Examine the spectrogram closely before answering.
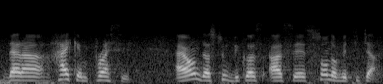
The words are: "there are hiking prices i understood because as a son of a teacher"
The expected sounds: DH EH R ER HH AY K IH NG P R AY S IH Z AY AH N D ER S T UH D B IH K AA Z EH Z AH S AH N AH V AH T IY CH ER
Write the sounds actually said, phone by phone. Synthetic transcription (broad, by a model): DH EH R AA HH AY K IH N P R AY S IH S AY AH N D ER S T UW D B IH K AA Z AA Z AH S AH N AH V AH T IY CH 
